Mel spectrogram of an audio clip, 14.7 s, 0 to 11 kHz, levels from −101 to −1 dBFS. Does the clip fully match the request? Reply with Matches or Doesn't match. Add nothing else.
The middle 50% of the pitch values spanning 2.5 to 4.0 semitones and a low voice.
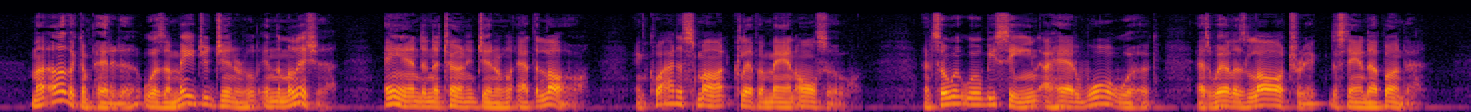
Doesn't match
